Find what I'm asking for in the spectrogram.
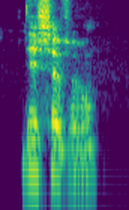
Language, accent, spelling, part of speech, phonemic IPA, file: French, Canada, décevront, verb, /de.sə.vʁɔ̃/, LL-Q150 (fra)-décevront.wav
- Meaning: third-person plural future of décevoir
